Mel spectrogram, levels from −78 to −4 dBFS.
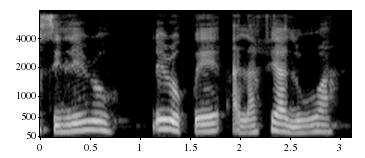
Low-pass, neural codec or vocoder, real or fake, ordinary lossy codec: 7.2 kHz; none; real; MP3, 64 kbps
